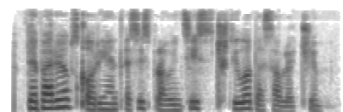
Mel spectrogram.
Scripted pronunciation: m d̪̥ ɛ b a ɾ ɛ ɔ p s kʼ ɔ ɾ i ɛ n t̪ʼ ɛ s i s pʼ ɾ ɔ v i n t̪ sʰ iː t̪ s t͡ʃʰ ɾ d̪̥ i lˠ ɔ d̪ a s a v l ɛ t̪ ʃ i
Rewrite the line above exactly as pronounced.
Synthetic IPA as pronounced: m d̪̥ ɛ b a ɾ ɛ ɔ p s kʼ ɔ ɾ i ɛ n t̪ʼ ɛ s i s pʼ ɾ ɔ v i n t̪ sʰ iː s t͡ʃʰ ɾ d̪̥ i lˠ ɔ d̪ a s a v l ɛ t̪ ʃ i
